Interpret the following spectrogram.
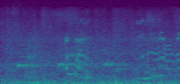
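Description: Anime episode soundtrack: short, wavering high-pitched vocal sounds over soft background music.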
